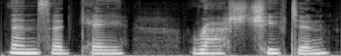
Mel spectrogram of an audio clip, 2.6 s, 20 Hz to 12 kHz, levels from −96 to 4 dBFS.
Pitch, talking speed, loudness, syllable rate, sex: 210 Hz, 115 wpm, -17 LUFS, 3.1 syllables/s, female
